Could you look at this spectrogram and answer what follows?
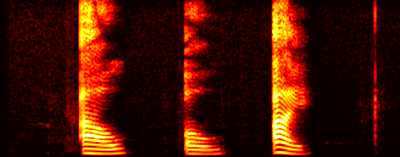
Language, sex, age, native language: Icelandic, female, 10, Filipino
